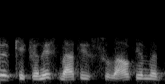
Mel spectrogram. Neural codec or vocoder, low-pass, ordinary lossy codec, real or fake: none; 3.6 kHz; Opus, 16 kbps; real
